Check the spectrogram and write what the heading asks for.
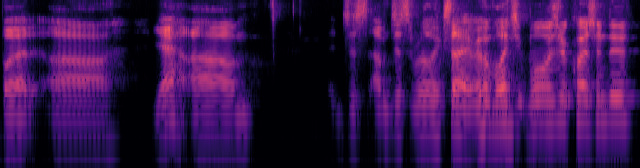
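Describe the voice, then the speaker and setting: A man's voice: a little high, moderate pace. A man from Wisconsin, a husband and father, chatting easygoing as a livestream guest. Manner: easygoing, laughs often, says dude. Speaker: guest content creator. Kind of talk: casual livestream chat.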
